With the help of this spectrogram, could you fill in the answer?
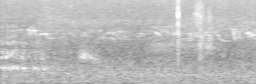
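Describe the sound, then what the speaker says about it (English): A wild turkey gobbles at a spring hunting opener in Washington, a faint distant rattling call heard once or twice against quiet outdoor background. "Opening morning gobbles."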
